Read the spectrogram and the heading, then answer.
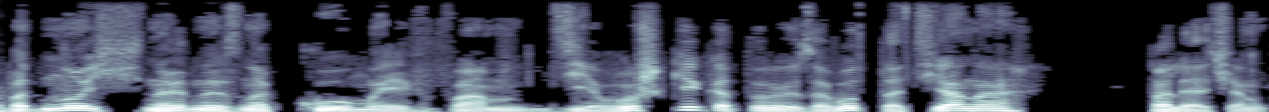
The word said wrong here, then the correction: Поличенко: Поличенко. – И здесь с ударением можно перепутать. – И здесь с ударением, да.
